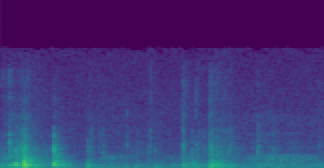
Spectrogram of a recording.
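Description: Faint rustles and light taps of a shrink-wrapped cardboard box handled in the hands as it is turned over, mostly in the first half-second with another touch about a second later.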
